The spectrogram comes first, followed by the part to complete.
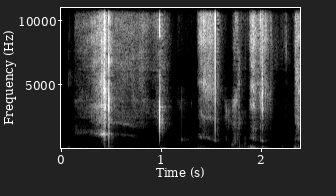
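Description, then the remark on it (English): Crisp crunching of someone biting into an older apple and chewing, with several sharp, irregular crunches spread over a couple of seconds and no talking. “For example, a sound of an apple.”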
